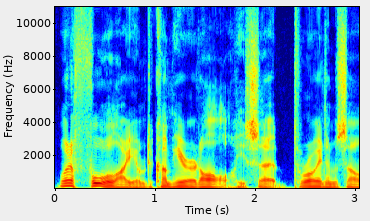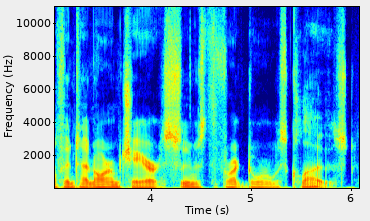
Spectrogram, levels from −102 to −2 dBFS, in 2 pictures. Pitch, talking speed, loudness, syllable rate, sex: 85 Hz, 255 wpm, -20 LUFS, 5.6 syllables/s, male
